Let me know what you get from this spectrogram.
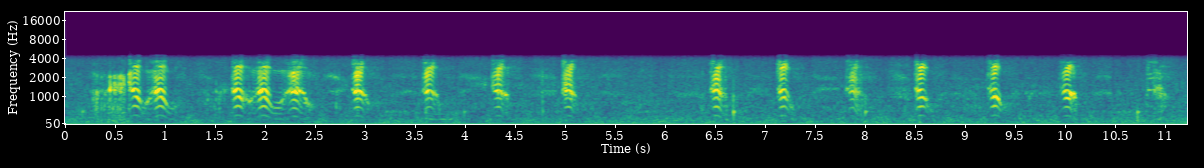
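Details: A French Bulldog barking at elk outdoors: short yappy barks repeated roughly every second, some in quick pairs, over faint background hiss.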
